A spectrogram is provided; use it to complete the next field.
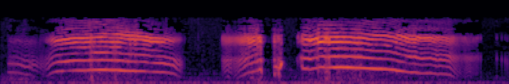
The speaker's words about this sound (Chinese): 他哭声这么大，恐怕不能够久藏这孩子了。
